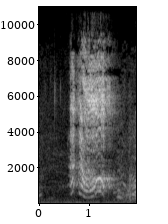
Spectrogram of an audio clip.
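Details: At a parrot show at African Lion Safari, a talking parrot speaks a brief, cheerful "hello"-type greeting in a bright, human-like voice with rising and falling inflection.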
